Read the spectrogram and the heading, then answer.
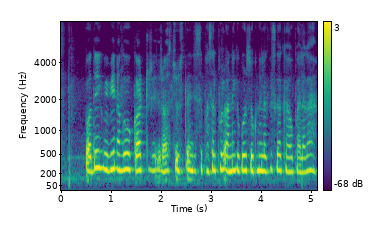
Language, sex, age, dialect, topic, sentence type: Magahi, female, 31-35, Western, agriculture, question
